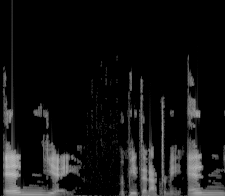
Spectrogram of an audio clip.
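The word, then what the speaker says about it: eñe: repeat that after me the letter name then is pronounced en ye repeat that after me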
